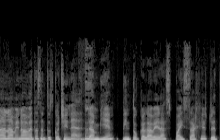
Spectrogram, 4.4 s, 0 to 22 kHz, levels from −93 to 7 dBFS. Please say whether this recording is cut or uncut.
cut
